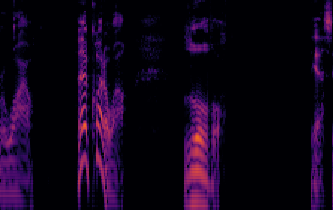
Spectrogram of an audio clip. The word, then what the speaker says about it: Louisville: Louisville. Yes, it's Louisville, not Louisville, not Louisville, Louisville. It's funny when I talk to somebody about Louisville, and they say that,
